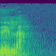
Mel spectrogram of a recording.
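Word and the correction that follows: Xela: Oh, ya, lo destruyó otra vez, Miriam. Shela. – Shela.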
